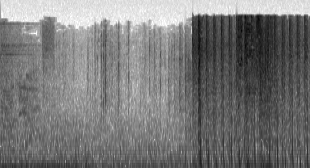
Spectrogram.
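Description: Gunfire in a video game shootout: quieter scattered shots at first, then a loud rapid burst of automatic fire in the last second, fast crisp repeating cracks.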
